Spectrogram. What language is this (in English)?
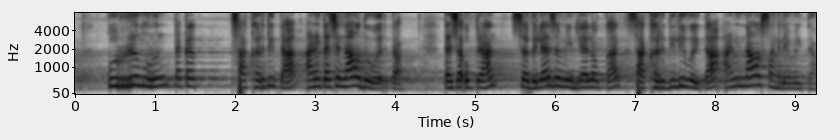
Konkani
